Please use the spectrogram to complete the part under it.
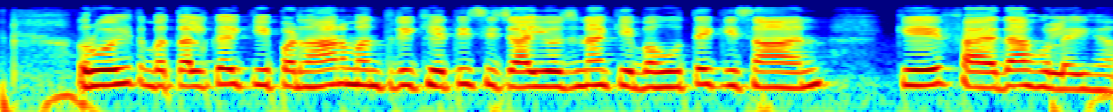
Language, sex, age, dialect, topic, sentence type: Magahi, female, 31-35, Western, agriculture, statement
